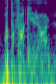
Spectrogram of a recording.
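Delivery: whispered disbelief; retold stunned whisper. Finding roommate in his bathroom, stunned whisper. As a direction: drop to a bewildered whisper.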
